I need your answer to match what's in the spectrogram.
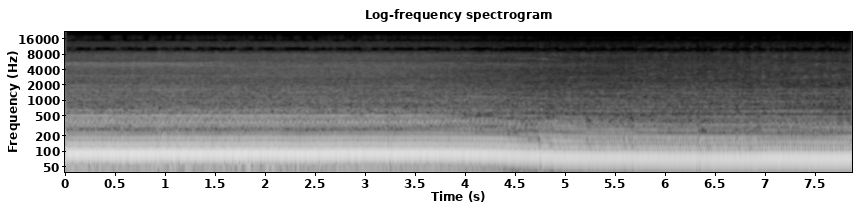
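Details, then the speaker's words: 1991 Ford Ranger 2.3L four-cylinder after replacing fuel injectors and fuel pressure regulator (spark plugs, likely fouled, not yet changed): starts and settles to a smooth, even idle with no misses or stumbles; runs much better than before. "But yeah, way better. Truck runs good. Now I'll go and start it up. There we go. Oh yeah, baby."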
